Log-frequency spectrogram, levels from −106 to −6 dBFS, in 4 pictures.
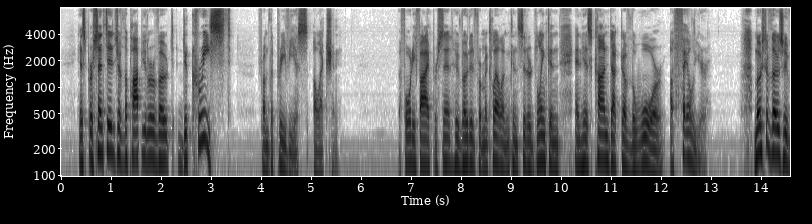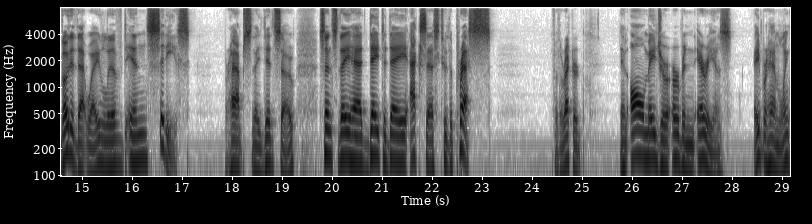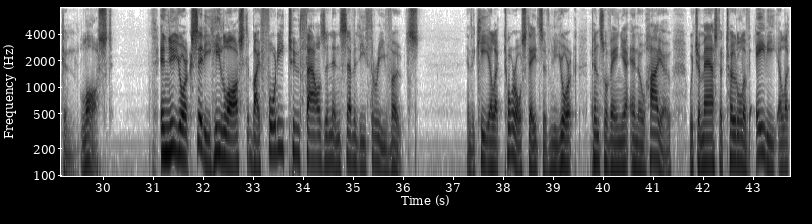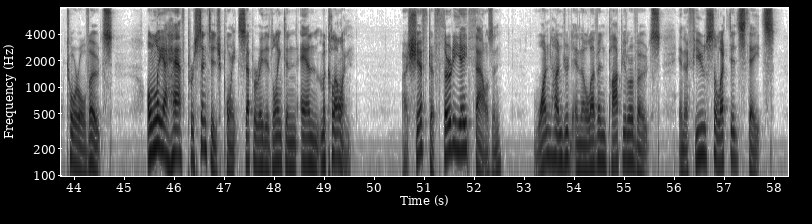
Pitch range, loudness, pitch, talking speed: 115-140 Hz, -18 LUFS, 120 Hz, 115 wpm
